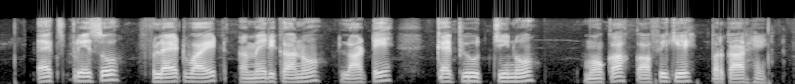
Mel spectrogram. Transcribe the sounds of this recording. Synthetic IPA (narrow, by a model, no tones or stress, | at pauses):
eːkspɾeːso | flɛːʈʋaːɪʈɐmeːɾɪkaːno | laːʈe | kɛːpiuːt͡ʃiːno | mɔːkakaːfikepɾəkaːɾɦɛ̃ː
